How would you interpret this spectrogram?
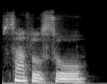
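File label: "saddle-sore", English, British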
